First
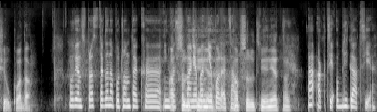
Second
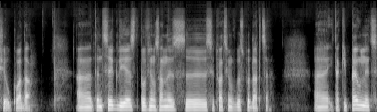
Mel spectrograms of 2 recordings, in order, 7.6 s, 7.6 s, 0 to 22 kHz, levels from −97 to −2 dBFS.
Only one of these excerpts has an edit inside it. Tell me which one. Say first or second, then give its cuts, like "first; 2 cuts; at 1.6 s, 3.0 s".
first; 2 cuts; at 1.2 s, 5.6 s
